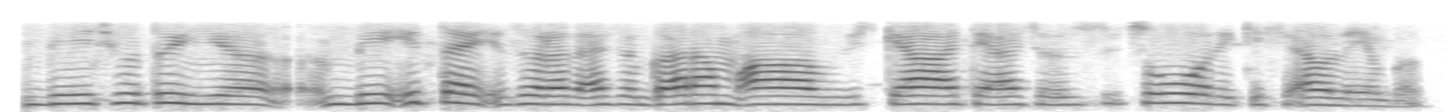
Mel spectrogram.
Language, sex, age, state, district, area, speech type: Kashmiri, female, 45-60, Jammu and Kashmir, Srinagar, urban, conversation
